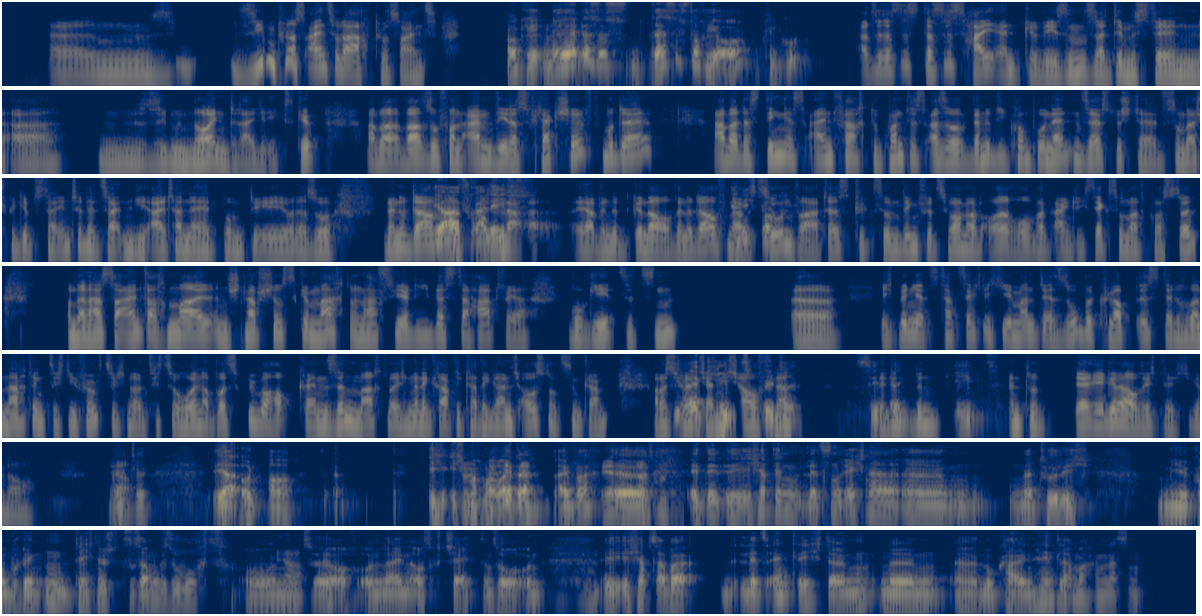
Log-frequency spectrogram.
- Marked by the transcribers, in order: other background noise; other noise; unintelligible speech; chuckle
- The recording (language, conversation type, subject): German, unstructured, Hast du ein Hobby, das dich richtig begeistert?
